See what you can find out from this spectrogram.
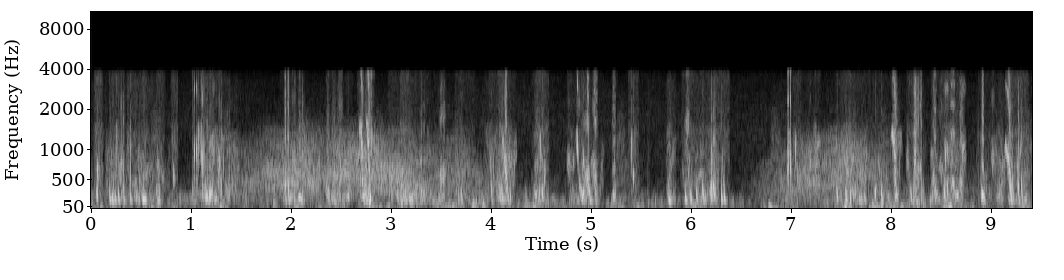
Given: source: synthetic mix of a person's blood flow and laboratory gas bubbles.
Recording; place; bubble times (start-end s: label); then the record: Doppler ultrasound of blood flow; subclavian vein
0.02-0.74 s: bubbles
0.80-0.87 s: bubbles
1.01-1.50 s: bubbles
1.89-2.19 s: bubbles
2.34-2.62 s: bubbles
2.65-2.85 s: bubbles
2.96-3.56 s: bubbles
3.63-3.84 s: bubbles
3.94-4.27 s: bubbles
4.41-4.58 s: bubbles
4.75-5.14 s: bubbles
5.20-5.28 s: bubbles
5.37-5.48 s: bubbles
5.75-5.86 s: bubbles
5.91-6.39 s: bubbles
6.96-7.31 s: bubbles
7.43-8.12 s: bubbles
8.14-8.35 s: bubbles
8.39-8.76 s: bubbles
8.87-9.42 s: bubbles
From the record:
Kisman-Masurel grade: 343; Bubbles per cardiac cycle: rolling drumbeat, 9 or more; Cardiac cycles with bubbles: 100%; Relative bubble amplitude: loud (0.450 to 0.775); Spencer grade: 3 (all of the cardiac periods contain showers or single bubble signals, but not dominating or overriding the cardiac motion signals); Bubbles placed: anywhere in the cardiac cycle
